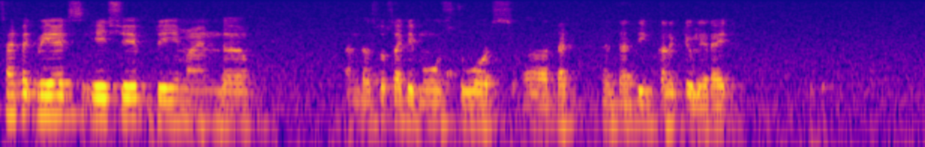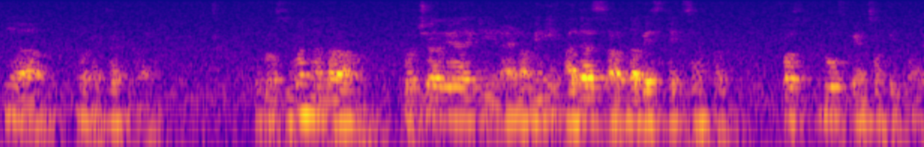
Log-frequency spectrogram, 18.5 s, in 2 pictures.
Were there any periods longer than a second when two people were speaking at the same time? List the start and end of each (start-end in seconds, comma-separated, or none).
none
